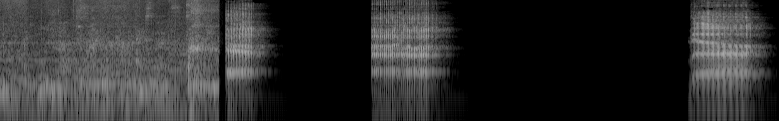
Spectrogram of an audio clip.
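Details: Real footage of a man burping in public after a few drinks: room noise, then three short, throaty belches separated by silence. Burping.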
